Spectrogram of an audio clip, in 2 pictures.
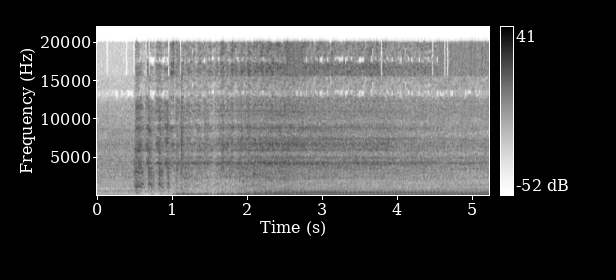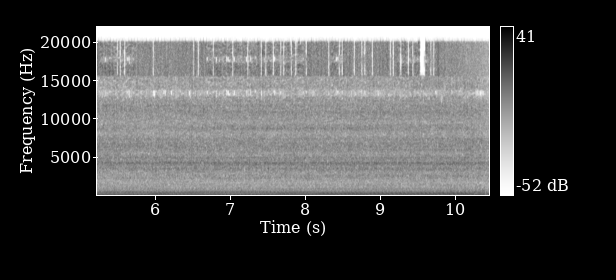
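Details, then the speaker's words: Race car restarted after repairs on a partly charged battery (56%), checked for leaks: cranks, fires and holds a strong, steady deep drone with no exhaust ticking or puffing. Header bolts are holding; normal running. "well that's good our header bolts are still holding up"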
